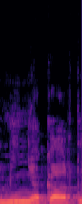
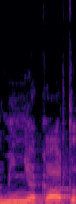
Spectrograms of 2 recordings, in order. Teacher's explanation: o NH nada mais é do que uma aproximante palatal nasalizada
